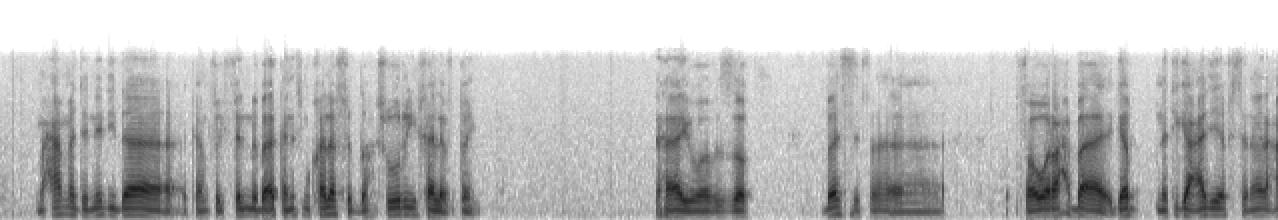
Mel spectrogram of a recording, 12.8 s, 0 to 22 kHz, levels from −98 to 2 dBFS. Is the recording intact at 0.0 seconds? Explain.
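No. From 0.0 to 0.07 s a very faint, delayed copy of the speech sits far beneath the direct sound, trailing it by 346 ms. This is likely an echo leak: loudspeaker playback reached the far-end microphone, and its echo canceller let a trace return.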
